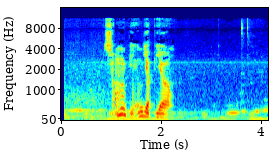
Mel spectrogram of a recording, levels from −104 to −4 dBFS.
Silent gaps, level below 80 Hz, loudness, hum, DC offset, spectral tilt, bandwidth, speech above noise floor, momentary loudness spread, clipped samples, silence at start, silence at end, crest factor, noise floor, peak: none; -46 dBFS; -23 LUFS; none; under 0.1%; -5 dB/octave; 11.5 kHz; 31 dB; 21 LU; under 0.1%; 0.05 s; 0 s; 24 dB; -53 dBFS; -4 dBFS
